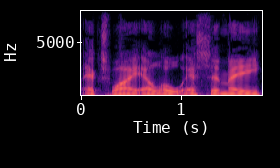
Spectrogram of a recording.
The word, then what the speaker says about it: xylosma: It's called xylosma. It's spelled X Y L O S M A, kind of like xylophone, but xylosma.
